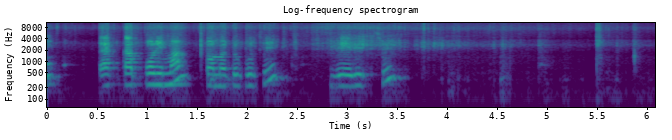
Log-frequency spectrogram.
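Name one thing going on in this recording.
Chopped tomatoes tumble into a hot pan and sizzle.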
